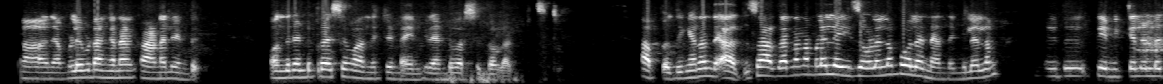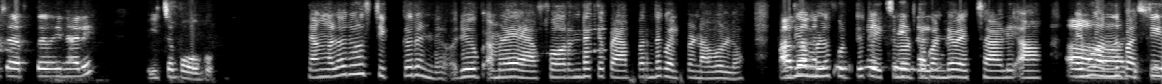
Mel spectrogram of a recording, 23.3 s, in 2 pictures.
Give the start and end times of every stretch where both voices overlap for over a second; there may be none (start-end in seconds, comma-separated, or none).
19.5-21.0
